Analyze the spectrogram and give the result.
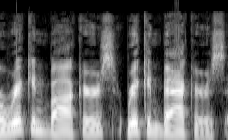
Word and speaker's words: Rickenbacker: Today I saw prices for Rickenbackers. Actually, it's pronounced Rickenbacker, if that makes sense.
